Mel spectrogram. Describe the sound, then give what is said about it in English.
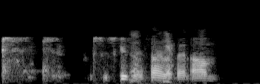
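Coughing: a series of rough, voiced bursts in quick succession, some short and some drawn out, loud against otherwise quiet surroundings. “By the way, Obamacare covers that, whatever kind of cough that is.”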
